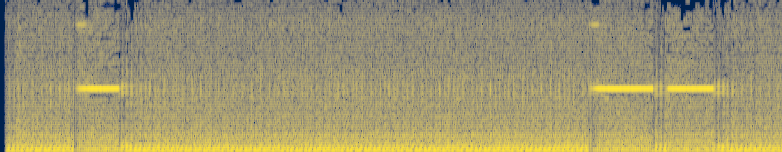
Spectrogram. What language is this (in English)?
Spanish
